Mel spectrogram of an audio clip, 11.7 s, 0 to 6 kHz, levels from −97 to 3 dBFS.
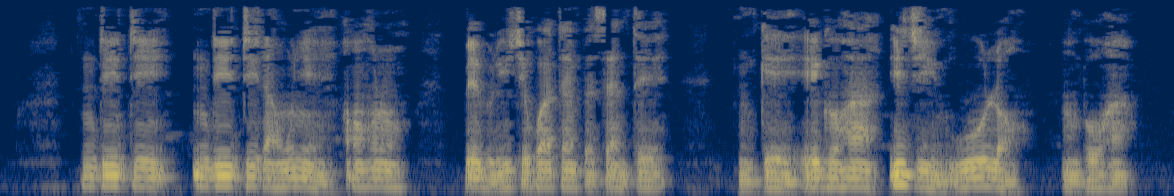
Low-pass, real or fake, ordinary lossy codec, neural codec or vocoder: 5.4 kHz; real; MP3, 24 kbps; none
